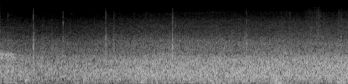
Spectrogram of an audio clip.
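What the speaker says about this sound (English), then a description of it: "And this is the Peabody River." The Peabody River rushes below a suspension bridge on the Appalachian Trail, a dense, steady roar of flowing water with wind buffeting the microphone, no voices.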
